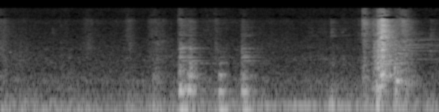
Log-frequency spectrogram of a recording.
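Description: Kitchenware being handled: three light knocks about two seconds in, then a louder clatter near the end that rings briefly.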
